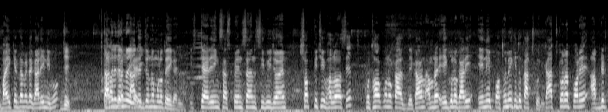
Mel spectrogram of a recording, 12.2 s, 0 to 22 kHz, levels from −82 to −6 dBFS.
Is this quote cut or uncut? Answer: cut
